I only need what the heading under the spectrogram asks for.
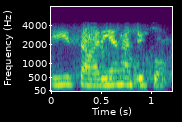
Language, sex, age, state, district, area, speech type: Punjabi, female, 18-30, Punjab, Hoshiarpur, rural, conversation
